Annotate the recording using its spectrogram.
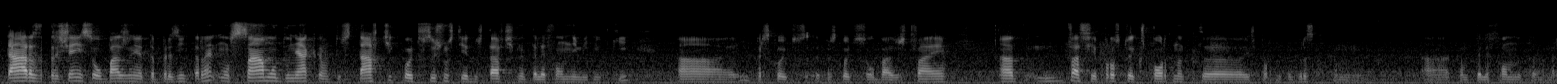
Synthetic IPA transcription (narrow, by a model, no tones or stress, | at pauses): t̪aɾəzɾɛʃɛnisəʊbaʒɐniət̪əpɾɛzint̪ɛɾnɛt̪nosamod̪onʲakəvd̪ost̪aft͡ʃikːɔjt̪ʊfsɤʃnʊst̪iɛd̪ost̪aft͡ʃi̥knɐt̪ɛlɛfɔnːiminit̪k̟ʰi | əḭpɾɛskɔjt̪ʊ̥pɾɛskɔjt̪ʊ̥sɛobaʒəʃt̪ovaɛ | ə | t̪vasiɛpɾɔst̪ʊɛkspɔɾt̪nət̪ɛkspɔɾt̪nət̪əvɾɤskə̥kəm | əkəmt̪ɛlɛfɔnːət̪əmɛ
